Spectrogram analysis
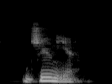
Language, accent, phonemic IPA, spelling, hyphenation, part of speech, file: English, Southern England, /ˈd͡ʒuːniə/, junior, ju‧nior, adjective / noun / verb, LL-Q1860 (eng)-junior.wav
- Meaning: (adjective) 1. Low in rank; having a subordinate role, job, or situation 2. Younger 3. Belonging to a younger person, or an earlier time of life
